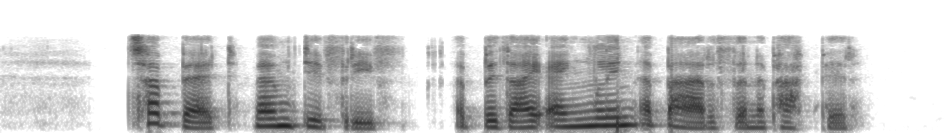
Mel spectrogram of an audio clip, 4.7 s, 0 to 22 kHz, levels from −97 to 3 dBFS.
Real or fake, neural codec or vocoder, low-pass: real; none; 7.2 kHz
